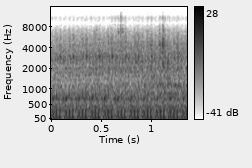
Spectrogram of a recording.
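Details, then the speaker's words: Engine idles lumpy with a regular stumble as number one cylinder drops out; owner suspects the idle jet is blocked, idle circuit only, and at higher RPM it runs on all four. "when I'm up when I've got my RPM up I'm able to um it'll then change to the main circuit and then it runs on all four so it's not an issue it's just that idle"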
